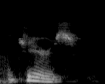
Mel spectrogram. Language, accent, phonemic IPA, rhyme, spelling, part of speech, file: English, Southern England, /ælˈdʒɪə(ɹ)z/, -ɪə(ɹ)z, Algiers, proper noun, LL-Q1860 (eng)-Algiers.wav
- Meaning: 1. The capital and largest city of Algeria 2. The Algerian government 3. A province of Algeria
